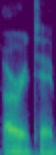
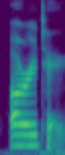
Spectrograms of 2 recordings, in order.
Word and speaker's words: Arete: Pronounced arete, by the way. Right, arete. It's Greek.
